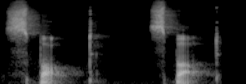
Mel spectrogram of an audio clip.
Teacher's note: spot the OT sound is is quite important here and also you will notice that my tone drops as I say that word as well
